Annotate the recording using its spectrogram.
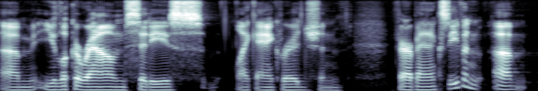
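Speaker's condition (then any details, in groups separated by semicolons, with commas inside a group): No condition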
